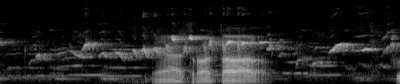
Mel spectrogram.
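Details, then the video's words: Young (speckled juvenile, about 3.5 months old) black-legged Medan white-rumped shama singing loudly, giving short, clear whistled phrases that rise and fall, broken up by a man talking loudly in the middle. "Murai Trotol Gacor"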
